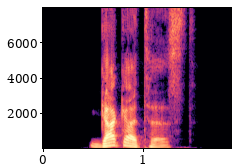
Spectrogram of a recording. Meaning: inflection of gackern: 1. second-person singular preterite 2. second-person singular subjunctive II
- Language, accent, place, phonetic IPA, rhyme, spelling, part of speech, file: German, Germany, Berlin, [ˈɡakɐtəst], -akɐtəst, gackertest, verb, De-gackertest.ogg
